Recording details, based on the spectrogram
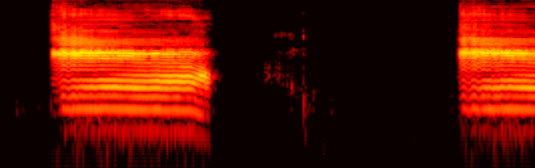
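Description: A sheep gives a long, wavering, nasal bleat lasting over a second, then starts another.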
